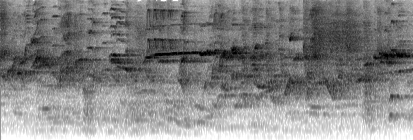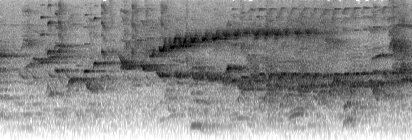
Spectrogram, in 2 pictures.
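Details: Murai batu, the white-rumped shama, bowing low as it sings: a busy jumble of chips and short notes, then a broad arching whistle swelling and fading near the end, with background chatter.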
